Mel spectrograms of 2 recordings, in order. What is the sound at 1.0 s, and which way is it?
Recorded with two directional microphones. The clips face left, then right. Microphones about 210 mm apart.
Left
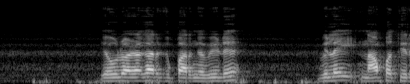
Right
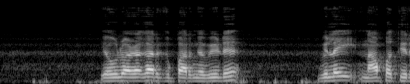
Speech, 15° right (ahead or behind).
